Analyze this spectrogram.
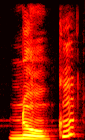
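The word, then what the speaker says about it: knock: दिया तो गया है, but when we pronounce it के इज ड्रॉप्ड हियर।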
